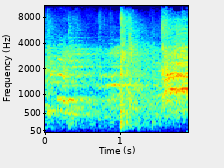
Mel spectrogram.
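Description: A ball is thrown hard and thuds into a goal net.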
